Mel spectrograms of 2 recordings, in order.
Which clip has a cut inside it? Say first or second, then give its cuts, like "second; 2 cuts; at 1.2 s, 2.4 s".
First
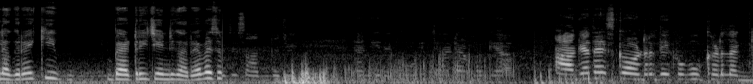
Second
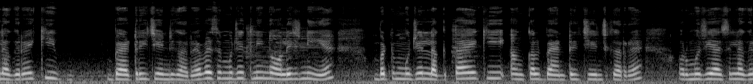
first; 2 cuts; at 2.2 s, 5.3 s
